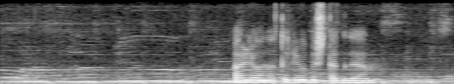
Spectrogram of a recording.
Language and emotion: Russian, neutral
